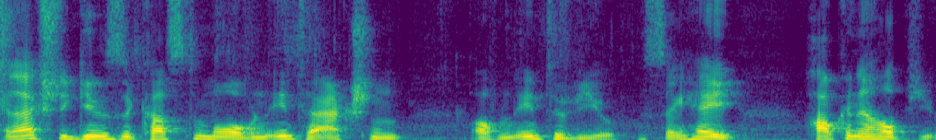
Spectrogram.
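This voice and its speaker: Someone with a German accent talks at a very fast pace on a very clean recording with a silent background. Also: man. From Germany. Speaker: computer business owner. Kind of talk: seminar talk. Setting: presentation to audience.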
